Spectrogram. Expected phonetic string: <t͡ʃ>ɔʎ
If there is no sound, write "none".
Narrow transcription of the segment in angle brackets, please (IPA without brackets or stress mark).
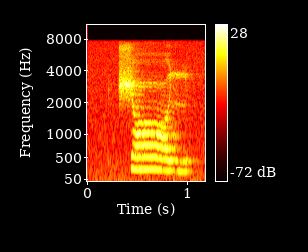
t͡ʃ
